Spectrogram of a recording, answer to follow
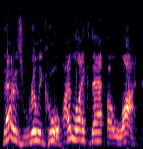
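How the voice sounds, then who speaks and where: Raspy high-voiced man chatting on a livestream. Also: a little slow. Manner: rambling, animated, self-interrupting. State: raspy, losing his voice. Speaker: toy channel livestream host. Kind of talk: casual livestream chat.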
